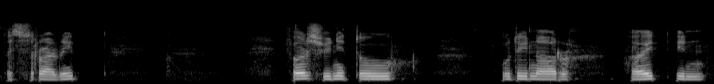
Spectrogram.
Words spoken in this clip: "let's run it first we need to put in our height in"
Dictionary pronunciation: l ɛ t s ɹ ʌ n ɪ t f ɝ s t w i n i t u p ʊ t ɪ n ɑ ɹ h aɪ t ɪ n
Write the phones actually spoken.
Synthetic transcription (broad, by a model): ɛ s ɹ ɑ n ɪ t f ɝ s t w i n i t u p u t ɪ n ɑ ɹ h aɪ t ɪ n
